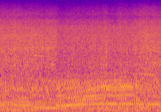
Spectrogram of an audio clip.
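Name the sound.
race car engine free revving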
